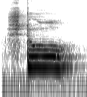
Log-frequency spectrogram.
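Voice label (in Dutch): "stoel", Barghs dialect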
